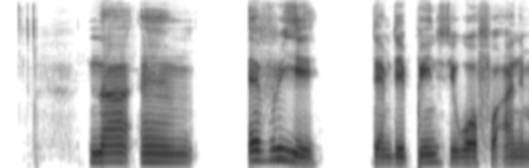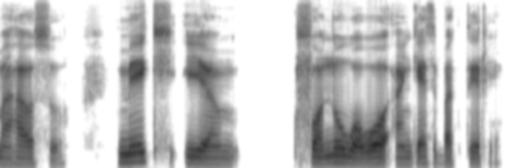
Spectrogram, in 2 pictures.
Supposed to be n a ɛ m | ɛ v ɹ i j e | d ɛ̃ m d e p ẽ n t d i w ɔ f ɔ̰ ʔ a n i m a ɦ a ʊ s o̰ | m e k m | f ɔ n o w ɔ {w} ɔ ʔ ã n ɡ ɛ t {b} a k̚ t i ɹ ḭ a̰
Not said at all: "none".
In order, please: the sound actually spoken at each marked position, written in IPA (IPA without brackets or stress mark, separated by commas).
w, b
